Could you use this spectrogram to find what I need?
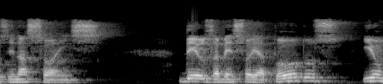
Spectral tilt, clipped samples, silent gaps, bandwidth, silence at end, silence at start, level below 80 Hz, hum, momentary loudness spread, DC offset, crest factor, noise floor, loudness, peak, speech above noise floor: -3 dB/octave; under 0.1%; none; 9.2 kHz; 0 s; 0 s; -56 dBFS; none; 7 LU; under 0.1%; 18 dB; -51 dBFS; -17 LUFS; 0 dBFS; 34 dB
